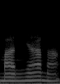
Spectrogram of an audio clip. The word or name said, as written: manana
